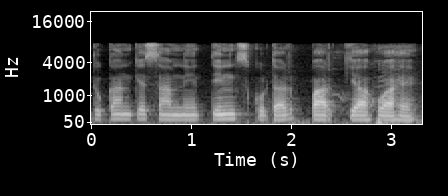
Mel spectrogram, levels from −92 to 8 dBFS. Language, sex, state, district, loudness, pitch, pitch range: Hindi, male, Arunachal Pradesh, Papum Pare, -19 LUFS, 120 Hz, 115-130 Hz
